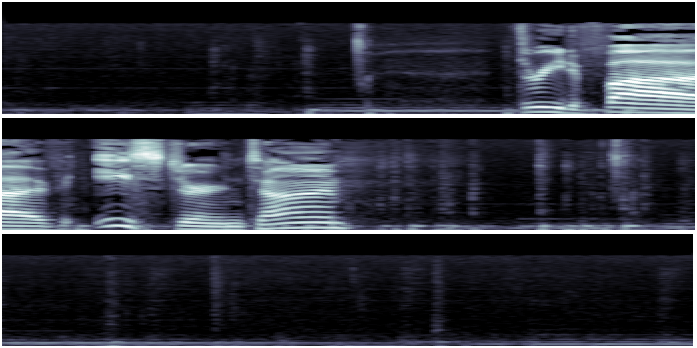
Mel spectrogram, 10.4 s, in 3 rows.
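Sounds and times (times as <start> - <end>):
speech: 2.6 - 5.3
typing on a computer keyboard writing a blog entry: 5.2 - 6.8.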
